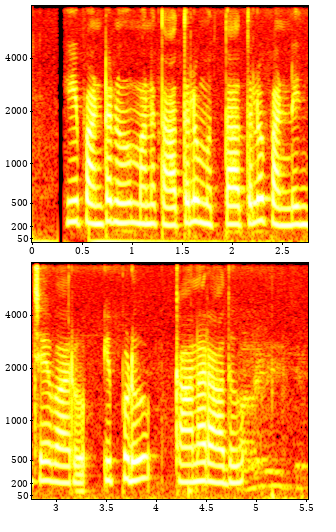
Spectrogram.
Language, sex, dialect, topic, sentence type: Telugu, female, Utterandhra, agriculture, statement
